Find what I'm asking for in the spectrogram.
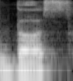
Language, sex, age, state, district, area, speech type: Maithili, male, 45-60, Bihar, Madhubani, urban, spontaneous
